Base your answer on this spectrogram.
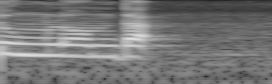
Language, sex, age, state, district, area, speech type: Manipuri, female, 18-30, Manipur, Imphal West, rural, read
